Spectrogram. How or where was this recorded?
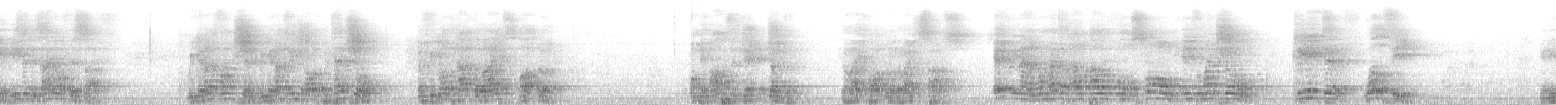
live audience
